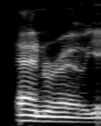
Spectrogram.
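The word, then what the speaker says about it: Tenryu: Is it Tenru? Kenru? – Tenru, yes. – Henru. – Tenru. – Kenru. Yeah, Tenru.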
